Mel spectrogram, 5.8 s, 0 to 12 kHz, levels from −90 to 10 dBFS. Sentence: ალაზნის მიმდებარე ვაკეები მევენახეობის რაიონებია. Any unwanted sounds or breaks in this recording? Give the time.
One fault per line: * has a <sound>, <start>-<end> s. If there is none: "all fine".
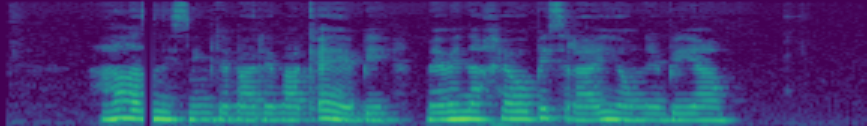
* has a dropout, 0.9-1.0 s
